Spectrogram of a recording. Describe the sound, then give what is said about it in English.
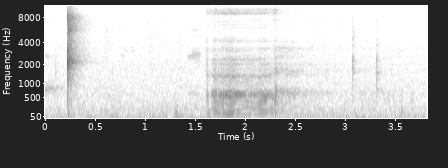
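A single sharp, crisp finger snap rings out, followed after a pause by a brief, low, buzzing tonal sound before things fall quiet. “It was a snap, wasn't it?”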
